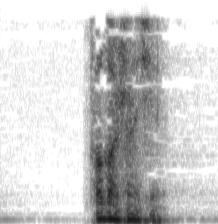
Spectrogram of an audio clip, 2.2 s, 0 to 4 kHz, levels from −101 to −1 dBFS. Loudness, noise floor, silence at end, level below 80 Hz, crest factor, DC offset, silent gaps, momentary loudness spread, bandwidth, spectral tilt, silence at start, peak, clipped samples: -18 LUFS; -73 dBFS; 0.55 s; -26 dBFS; 20 dB; under 0.1%; none; 12 LU; 3.8 kHz; -10.5 dB/octave; 0.9 s; 0 dBFS; under 0.1%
